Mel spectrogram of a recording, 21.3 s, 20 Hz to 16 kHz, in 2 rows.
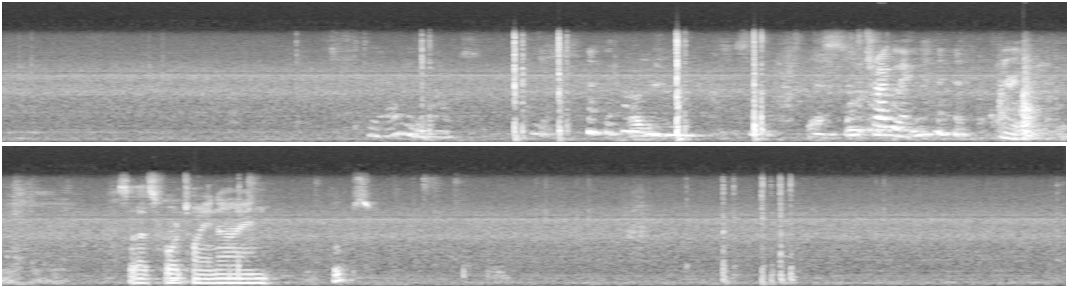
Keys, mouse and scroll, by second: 4.1-5.5 typing, 6.7 Return, 7.4 BackSpace, 8.7 click, 9.9-11.0 scroll down 3, 11.0-11.9 scroll up 2, 11.9 click, 12.8 Escape, 15.9 click, 16.4 click, 17.8-18.2 typing, 19.3 click.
